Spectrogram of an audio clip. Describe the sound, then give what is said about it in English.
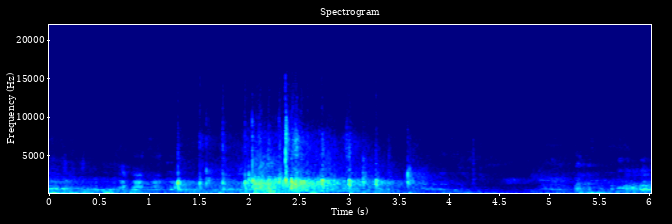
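A crowd at a Christmas gathering claps along in a steady rhythm, the sharp claps swelling in the middle before thinning out, with scattered laughter and murmuring voices underneath. “We're supposed to clap very rhythmically now.”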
